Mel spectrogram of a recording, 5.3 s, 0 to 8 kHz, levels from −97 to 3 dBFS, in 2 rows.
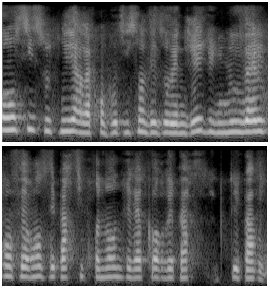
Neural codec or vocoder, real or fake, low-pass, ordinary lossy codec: codec, 16 kHz, 2 kbps, FreqCodec, smaller model; fake; 7.2 kHz; none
